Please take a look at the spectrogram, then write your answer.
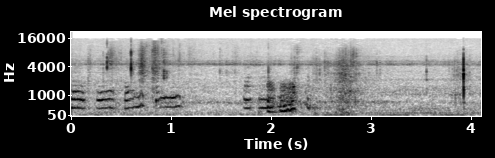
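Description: Chickens cluck in short, scattered bursts close by as they are fed grapes on a farm, with a sharp peck-like click near the end.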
